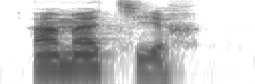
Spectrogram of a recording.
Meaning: to give gold or silver a matte finish
- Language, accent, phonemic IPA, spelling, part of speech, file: French, France, /a.ma.tiʁ/, amatir, verb, LL-Q150 (fra)-amatir.wav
